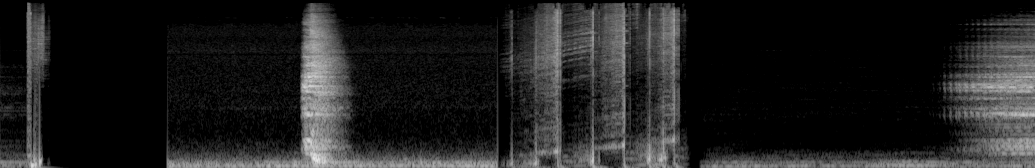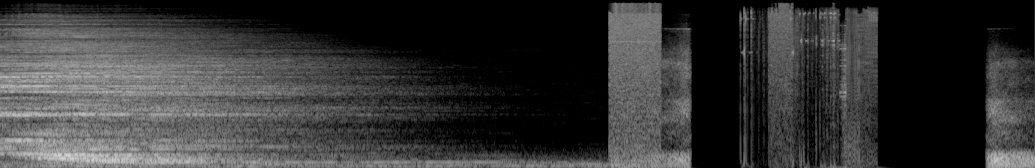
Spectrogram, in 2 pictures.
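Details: An acted adult cough for a coronavirus mask PSA: one sharp explosive burst, then a long rushing whoosh and brief cut-up noises; cough.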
